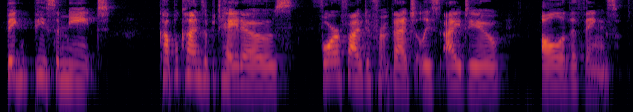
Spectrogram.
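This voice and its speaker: A woman's voice: medium pitch, fairly even intonation, moderate pace, a bit bright. A woman vlogging in casual chat, rambling along with frequent ums and asides as she answers a list of questions.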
